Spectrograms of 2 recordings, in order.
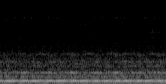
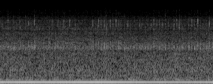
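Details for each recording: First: Stiff floor fan before cleaning, freed slightly by spinning by hand: steady low electrical hum with a faint rough undertone and no clean spin-up; motor sounds dragging and needs a lot of work. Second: Floor fan after cleaning, moving more freely: steady low hum with an even blade whoosh, smooth and unchanging until switched off; runs normally, though the owner may still oil the motor.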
